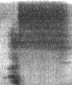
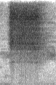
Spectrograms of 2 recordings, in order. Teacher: Shin itu makhrajnya tengah lidah dengan tengah langit-langit. Jadi tekanannya di situ di tengah lidah.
